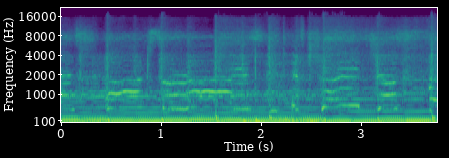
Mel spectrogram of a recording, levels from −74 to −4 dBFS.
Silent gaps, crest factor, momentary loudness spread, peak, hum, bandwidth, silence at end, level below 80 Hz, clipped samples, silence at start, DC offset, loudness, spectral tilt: none; 12 dB; 2 LU; -6 dBFS; none; 18.5 kHz; 0 s; -26 dBFS; under 0.1%; 0 s; under 0.1%; -20 LUFS; -4.5 dB/octave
